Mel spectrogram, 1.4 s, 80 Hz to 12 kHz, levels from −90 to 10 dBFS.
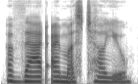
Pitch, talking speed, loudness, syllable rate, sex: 185 Hz, 260 wpm, -20 LUFS, 5.0 syllables/s, female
